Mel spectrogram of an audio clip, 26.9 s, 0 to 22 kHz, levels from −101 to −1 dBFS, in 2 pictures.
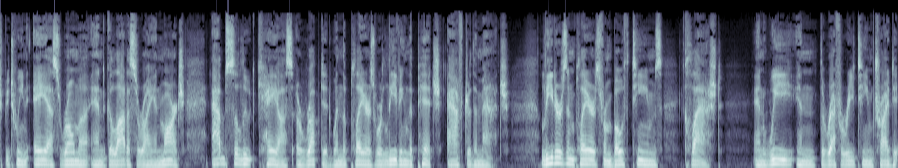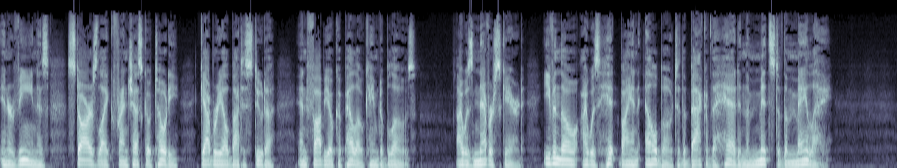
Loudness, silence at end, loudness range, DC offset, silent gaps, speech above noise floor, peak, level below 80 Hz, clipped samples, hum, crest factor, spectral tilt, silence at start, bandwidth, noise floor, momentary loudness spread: -15 LUFS; 1.05 s; 2 LU; under 0.1%; none; 42 dB; 0 dBFS; -32 dBFS; under 0.1%; none; 16 dB; -4 dB/octave; 0 s; 16 kHz; -57 dBFS; 8 LU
